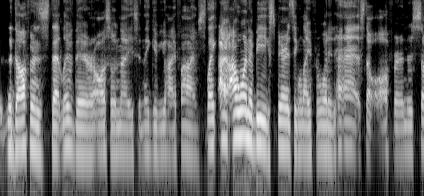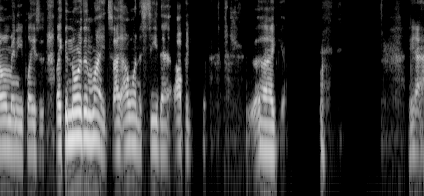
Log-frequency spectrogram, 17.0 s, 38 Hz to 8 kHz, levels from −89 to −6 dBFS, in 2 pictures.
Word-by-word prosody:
the 140 Hz, 0 st, +3 dB
dolphins 140 Hz, -3 st, +3 dB
that 125 Hz, -2 st, +3 dB
live 140 Hz, 0 st, -2 dB
there 120 Hz, -1 st, -1 dB
are 125 Hz, -, -2 dB
also 125 Hz, -1 st, -2 dB
nice, 120 Hz, -1 st, -7 dB
and 115 Hz, +2 st, -16 dB
they 125 Hz, 0 st, -8 dB
give 125 Hz, 0 st, -11 dB
you 125 Hz, +1 st, -8 dB
high 120 Hz, -1 st, -6 dB
5s. 120 Hz, -3 st, -6 dB
Like, 150 Hz, 0 st, +2 dB
I -, -, +8 dB
I -, -, +10 dB
wanna 185 Hz, -3 st, +7 dB
be 150 Hz, -1 st, +4 dB
experiencing 135 Hz, 0 st, -1 dB
life 130 Hz, 0 st, -3 dB
for 125 Hz, -, -10 dB
what 130 Hz, -1 st, -1 dB
it 125 Hz, 0 st, -7 dB
has 145 Hz, -1 st, -2 dB
to -, -, -3 dB
offer, 295 Hz, -, -7 dB
and 120 Hz, +1 st, -10 dB
there's 130 Hz, 0 st, -7 dB
so 145 Hz, 0 st, -1 dB
many 135 Hz, -3 st, -7 dB
places, 130 Hz, -3 st, -9 dB, 0.2 s
like 150 Hz, +2 st, -1 dB
the 170 Hz, -, 0 dB
northern 185 Hz, 0 st, +3 dB
lights, 155 Hz, -8 st, -3 dB
I 145 Hz, +1 st, -2 dB
I 150 Hz, -, -5 dB
wanna 155 Hz, -4 st, -7 dB
see 150 Hz, 0 st, -8 dB
that 135 Hz, -1 st, -9 dB
oppo 150 Hz, -2 st, -6 dB, 1.4 s
like 135 Hz, -2 st, -2 dB, 2.6 s
Yeah. -, -, -9 dB
135 Hz, 155 wpm, -21 LUFS, 125-150 Hz, 2.6 s, I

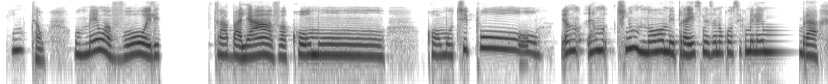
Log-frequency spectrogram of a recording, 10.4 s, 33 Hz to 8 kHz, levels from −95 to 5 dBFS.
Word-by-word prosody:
Então, 300 Hz, -, -5 dB, 0.3 s
o 235 Hz, -, -3 dB
meu 270 Hz, +7 st, +2 dB
avô 225 Hz, +1 st, +2 dB
ele 215 Hz, 0 st, 0 dB, 0.6 s
trabalhava 210 Hz, -2 st, +3 dB
como 220 Hz, -2 st, 0 dB, 0.5 s
como 220 Hz, -1 st, -4 dB
tipo, 320 Hz, -4 st, 0 dB, 0.2 s
eu 260 Hz, +2 st, +1 dB
não 295 Hz, -1 st, -3 dB
eu 270 Hz, +4 st, 0 dB
não 300 Hz, -1 st, +1 dB
tinha 330 Hz, +1 st, 0 dB
um 345 Hz, -, +4 dB
nome 270 Hz, -1 st, +3 dB
para 245 Hz, -2 st, +3 dB
isso, 235 Hz, 0 st, -2 dB
mas 255 Hz, -1 st, -1 dB
eu 255 Hz, -, +1 dB
não 255 Hz, -, -2 dB
consigo 265 Hz, +1 st, -6 dB
me 275 Hz, -, +3 dB
lembrar, 275 Hz, -5 st, -1 dB
245 Hz, 140 wpm, -24 LUFS, 220-275 Hz, 0.6 s, um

